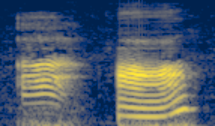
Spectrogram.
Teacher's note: it seems like we go from an open jaw ah all the way to closed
